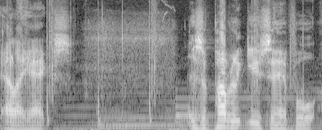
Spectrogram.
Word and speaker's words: LAX: Los Angeles International Airport, KLAX, often referred to as just LAX, with each letter being pronounced individually, in other words LAX, is a public use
